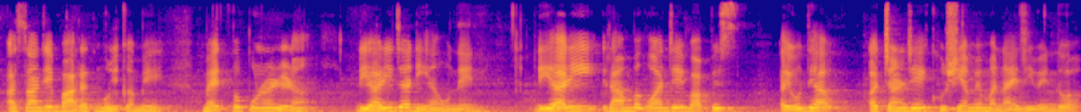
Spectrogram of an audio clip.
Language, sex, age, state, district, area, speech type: Sindhi, female, 30-45, Maharashtra, Mumbai Suburban, urban, spontaneous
